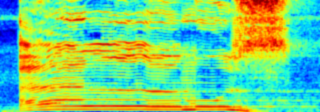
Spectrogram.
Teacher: huruf Zain karena di atasnya ada tanda baca tasdid kita tekan dan kita Tahan saja dengan dua harakat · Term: tasydid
